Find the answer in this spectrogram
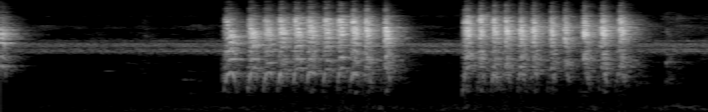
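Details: Greater green leafbird giving two loud bursts of rapid, rattling repeated notes, each about a second long, separated by a short pause over a steady high tone.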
